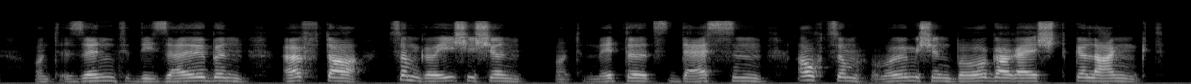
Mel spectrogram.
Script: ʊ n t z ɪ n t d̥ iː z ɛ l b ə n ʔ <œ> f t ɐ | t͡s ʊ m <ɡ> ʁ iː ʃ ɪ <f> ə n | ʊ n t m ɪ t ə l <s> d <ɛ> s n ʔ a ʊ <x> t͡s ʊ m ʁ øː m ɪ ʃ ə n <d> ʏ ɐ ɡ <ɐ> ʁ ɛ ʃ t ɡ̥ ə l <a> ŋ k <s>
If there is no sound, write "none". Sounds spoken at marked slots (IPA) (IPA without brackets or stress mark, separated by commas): œ, ɡ, ʃ, s, ɛ, x, b, ɐ, a, t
